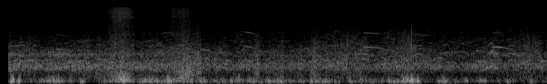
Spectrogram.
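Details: Snow geese massed in the marsh beside a cycle path at Montmagny, 17 April 2012, keep up a dense chorus of nasal honks with thin higher yelps cutting through, over a steady low rumble.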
